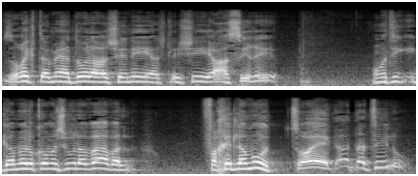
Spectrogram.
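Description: High-voiced rabbi preaching. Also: male voice, fairly even intonation, gravelly. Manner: dramatic storytelling, shouting the parable's cries for help. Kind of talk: sermon. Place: synagogue.

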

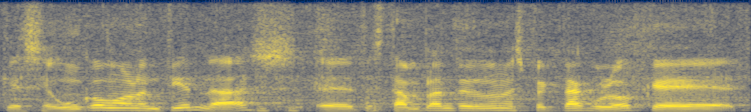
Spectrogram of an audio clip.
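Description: A man's voice: mid-range voice, fairly quick, a little hiss or hum. A man improvising an absurd comic monologue, rambling, swearing often and trailing into restarts. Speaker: comedian. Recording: echoey live venue with a loud crowd. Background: crowd laughter and ambience.

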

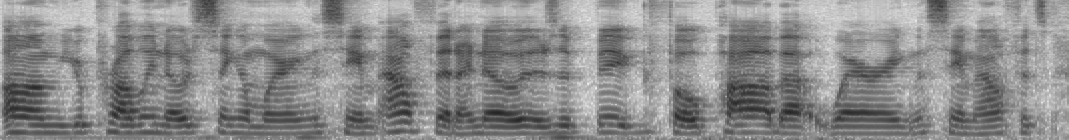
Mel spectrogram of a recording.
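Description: A man with a campy, chatty drag queen manner, giving a casual, gushing video review in a creaky voice. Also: a little high, flat delivery, brisk, fairly bright tone. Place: indoor room, seated at a desk.

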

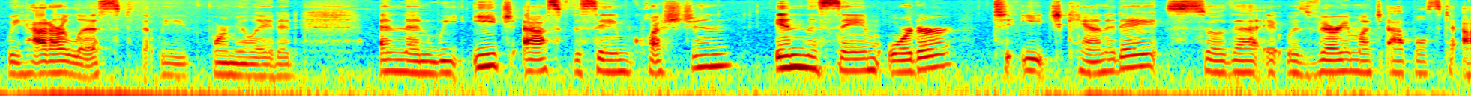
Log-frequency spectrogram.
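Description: A woman's voice: deep voice, a little hiss or hum. A woman on a city committee explaining procedure step by step in a meeting in a conference room. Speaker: city council member on a committee. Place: conference room around a large table.

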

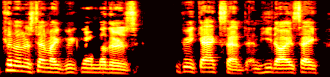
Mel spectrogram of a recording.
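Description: During a casual interview chat, a man who is a guest science fiction author shares wry, joking stories, frequently starting over. He has a medium-pitched, slightly bright voice and keeps a moderate pace.

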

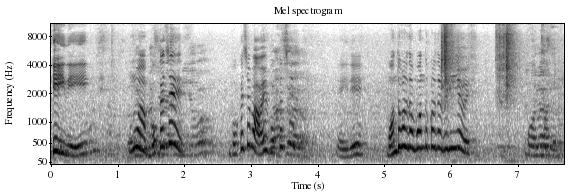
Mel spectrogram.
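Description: A woman filming her dog at home, talking to it in a high sing-song baby voice, playful and lively, with a Bengali accent. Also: brisk, pauses often, a crowd in the background. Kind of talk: casual home video talk to a pet. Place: apartment home, indoors.

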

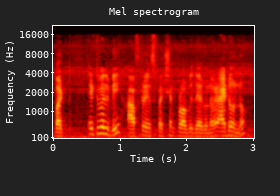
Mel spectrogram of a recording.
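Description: A man's voice: medium pitch, animated, quick pace, a little mellow. A man casually narrating a walkthrough of his basement renovation, rambling with many fillers and restarts, filmed on a handheld camera. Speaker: homeowner vlogger. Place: unfinished basement, later outdoors in a stairwell. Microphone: handheld or body camera, first-person view.

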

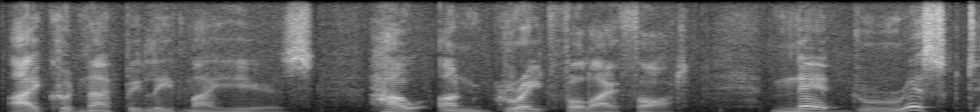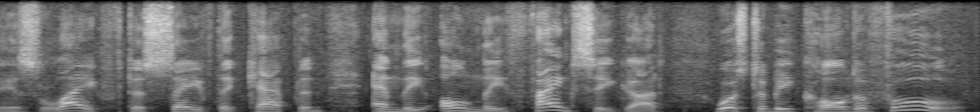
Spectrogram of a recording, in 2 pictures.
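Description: A man giving measured, scripted storybook narration for an educational game. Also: medium pitch, very animated, a bit bright, husky, heavily acted.

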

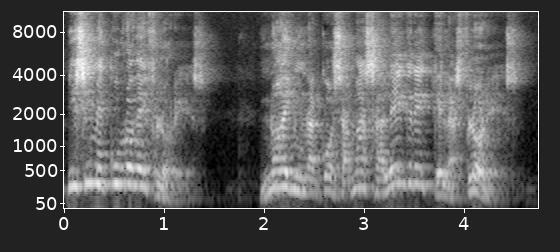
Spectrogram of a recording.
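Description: A storyteller voicing a gentle young girl mouse for a children's storybook reading. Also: medium pitch, sing-song, measured pace, pitched above the performer's own voice. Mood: hopeful. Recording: roomy echo.

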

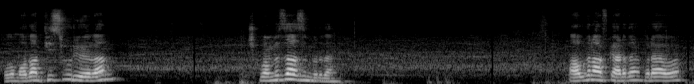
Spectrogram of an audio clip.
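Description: A young man with a high-pitched voice narrates a fighting game as he plays it, veering between tense muttering and sudden frustrated shouts. A faint crowd and game noise sit behind him. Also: measured pace. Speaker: gaming streamer. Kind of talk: live gameplay commentary.

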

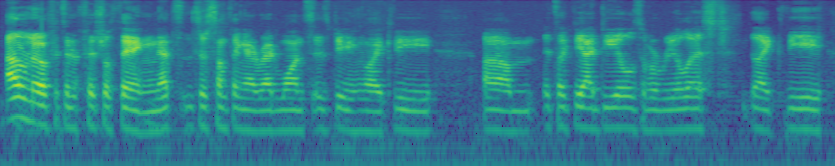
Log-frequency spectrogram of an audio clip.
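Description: A young man talks through a story game in a loose, rambling way, poking fun at himself as he goes. His voice sits at an ordinary middle pitch. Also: level tone, sharp tone. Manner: rambling, self-mocking, quick laughs. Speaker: gaming YouTuber. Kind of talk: casual let's-play commentary.

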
